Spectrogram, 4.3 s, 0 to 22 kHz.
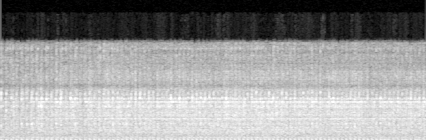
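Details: Lawnmower with RV150 engine and Briggs air box, after reassembly, refuelling and tightening carb bolts: small single-cylinder chugging at a steady even beat with no knocks or misses; normal running.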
